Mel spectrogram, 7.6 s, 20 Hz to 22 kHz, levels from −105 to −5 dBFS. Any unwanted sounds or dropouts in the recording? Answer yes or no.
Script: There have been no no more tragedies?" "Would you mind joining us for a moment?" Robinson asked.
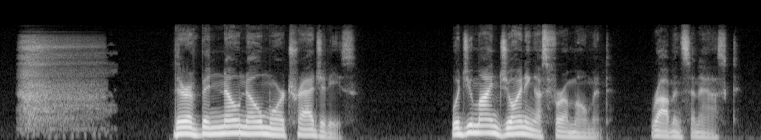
yes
